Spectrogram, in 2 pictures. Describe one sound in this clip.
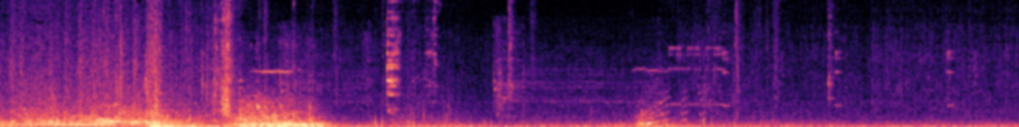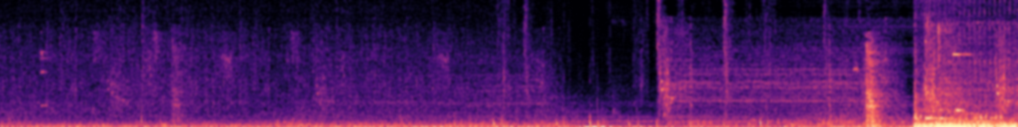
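Footsteps tap on a hard tiled floor.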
